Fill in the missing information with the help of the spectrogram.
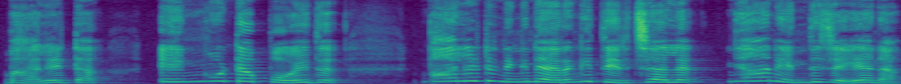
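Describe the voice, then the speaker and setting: A woman's voice: extremely high pitch, animated, brisk, a little mellow, voice pushed up. A woman retelling a story, voicing an anxious wife crying over her missing husband. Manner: tearful, anxious.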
